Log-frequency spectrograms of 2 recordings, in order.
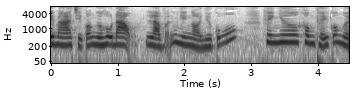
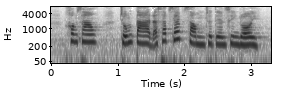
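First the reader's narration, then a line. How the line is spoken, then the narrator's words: Smiling. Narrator (Vietnamese): Trường quỹ mỉm cười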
